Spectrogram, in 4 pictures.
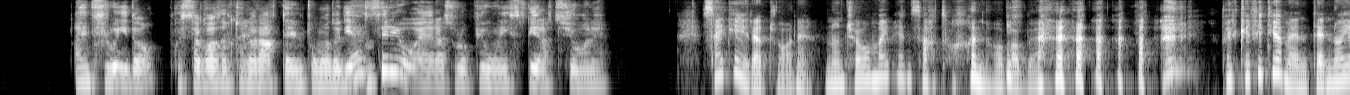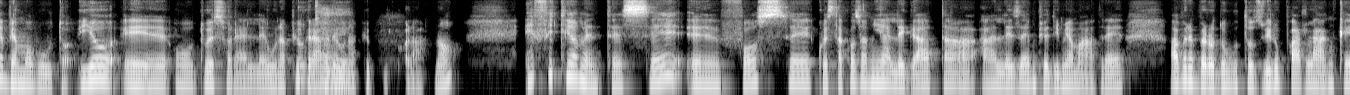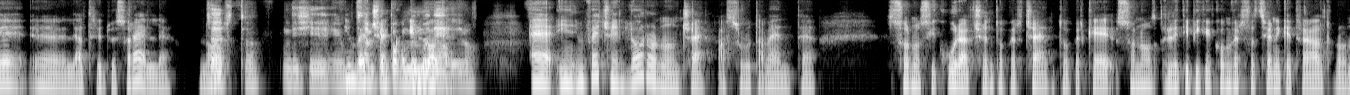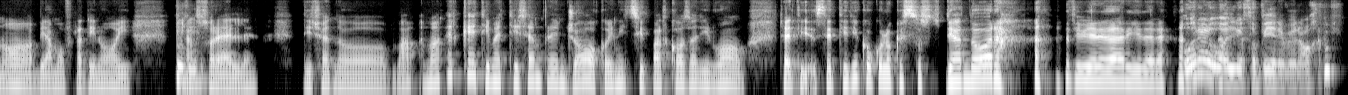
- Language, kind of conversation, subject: Italian, podcast, Che metodi usi quando devi imparare qualcosa di nuovo da solo?
- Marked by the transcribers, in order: chuckle; laugh; chuckle; chuckle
